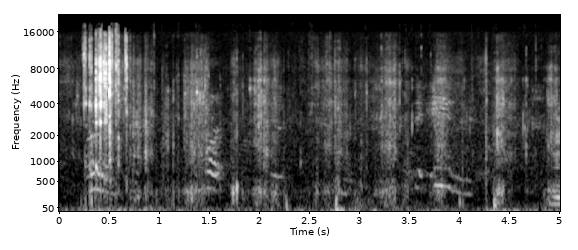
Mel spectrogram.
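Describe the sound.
Loud crunching as someone bites into a crisp, very hot Paqui Haunted Ghost Pepper chip and chews, with irregular sharp crackles spread over several seconds and faint murmuring voices underneath.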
